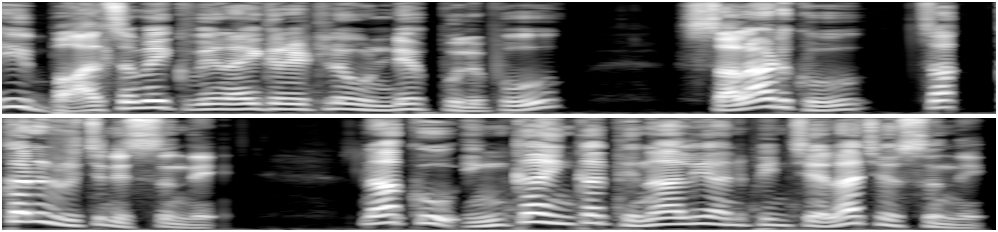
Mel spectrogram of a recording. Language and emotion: Telugu, happy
